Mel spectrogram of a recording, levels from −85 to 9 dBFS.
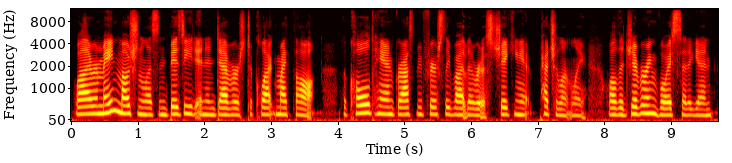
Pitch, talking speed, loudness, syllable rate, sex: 210 Hz, 185 wpm, -17 LUFS, 5.9 syllables/s, female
